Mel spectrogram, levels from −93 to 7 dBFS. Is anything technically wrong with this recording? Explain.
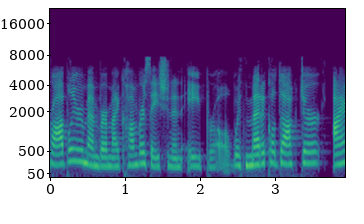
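No, nothing in this speech clip stands out as a technical fault. It has passed through a Bluetooth mSBC headset link working as designed, so nothing reaches above 7.7 kHz and louder sounds carry a light grainy texture from the codec.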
